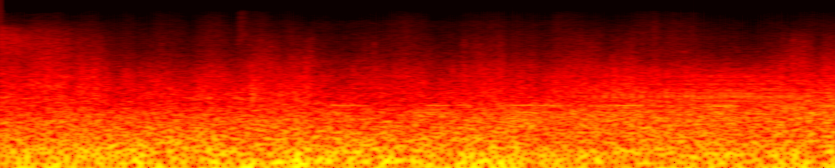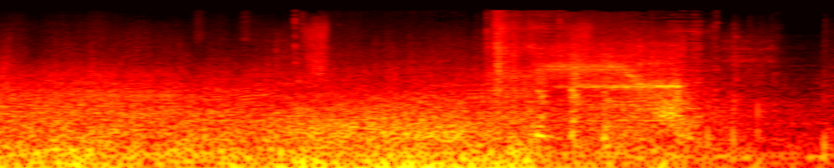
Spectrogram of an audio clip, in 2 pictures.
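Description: A vehicle's engine hums low and steadily, then fades away.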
